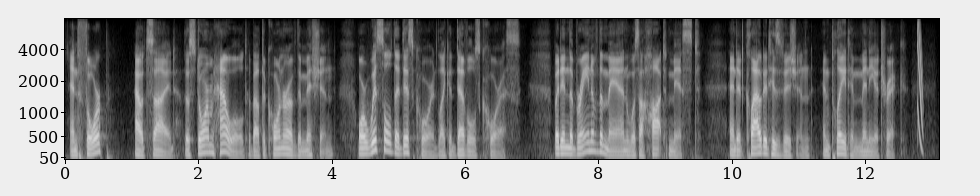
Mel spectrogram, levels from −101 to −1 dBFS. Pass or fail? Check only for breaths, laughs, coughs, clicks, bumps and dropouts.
fail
